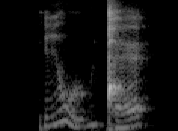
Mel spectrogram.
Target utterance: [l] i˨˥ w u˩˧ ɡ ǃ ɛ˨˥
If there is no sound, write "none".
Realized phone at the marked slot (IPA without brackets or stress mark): ɾ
